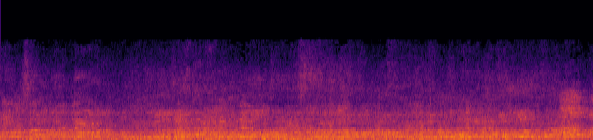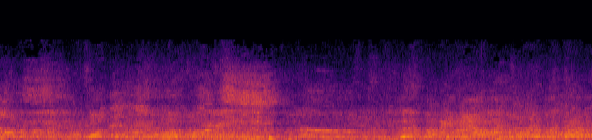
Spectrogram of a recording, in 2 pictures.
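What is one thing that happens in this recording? Several teenage girls talk and chatter close by.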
